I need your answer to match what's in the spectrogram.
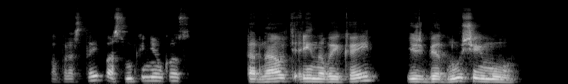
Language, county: Lithuanian, Vilnius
